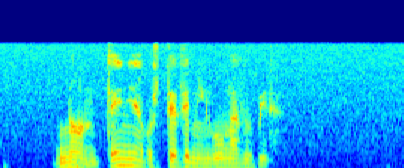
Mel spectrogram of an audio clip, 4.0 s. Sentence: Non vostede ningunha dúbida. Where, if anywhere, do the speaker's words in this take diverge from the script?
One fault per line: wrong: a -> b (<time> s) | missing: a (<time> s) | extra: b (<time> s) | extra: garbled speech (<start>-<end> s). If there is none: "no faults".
extra: teña (1.1 s)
